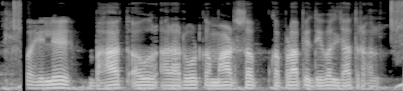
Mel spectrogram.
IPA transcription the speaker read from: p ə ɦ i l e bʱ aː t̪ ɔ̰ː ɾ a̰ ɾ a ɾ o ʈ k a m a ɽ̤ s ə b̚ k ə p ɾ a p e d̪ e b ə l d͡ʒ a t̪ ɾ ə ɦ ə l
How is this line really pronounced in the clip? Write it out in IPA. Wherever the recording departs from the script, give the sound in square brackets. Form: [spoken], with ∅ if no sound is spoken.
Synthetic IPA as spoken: p ə ɦ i l e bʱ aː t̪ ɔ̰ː ɾ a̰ ɾ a ɾ o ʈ k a m a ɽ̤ s ə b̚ k ə p [ɽ] a p e d̪ e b ə l d͡ʒ a t̪ ɾ ə ɦ ə l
